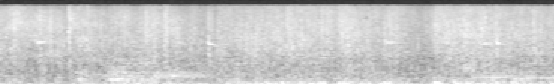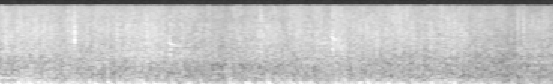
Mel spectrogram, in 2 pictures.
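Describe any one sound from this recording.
Spell effects crackle and crash in a busy stream of game noise.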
